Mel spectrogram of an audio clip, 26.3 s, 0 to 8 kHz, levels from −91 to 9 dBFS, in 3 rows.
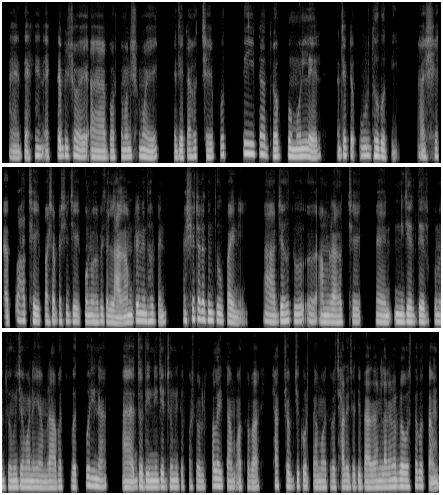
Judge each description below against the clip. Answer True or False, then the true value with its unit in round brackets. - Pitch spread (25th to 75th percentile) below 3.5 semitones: True (2.6 semitones)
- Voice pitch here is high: False (125 Hz)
